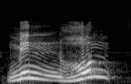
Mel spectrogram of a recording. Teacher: النون في كلمه منهم اياك ان تغن فيها فانها واضحه بينه ظاهره وهذا يسمى اظهار حلقي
